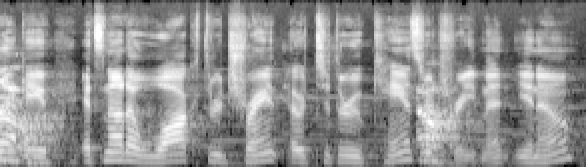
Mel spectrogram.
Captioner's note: stammering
